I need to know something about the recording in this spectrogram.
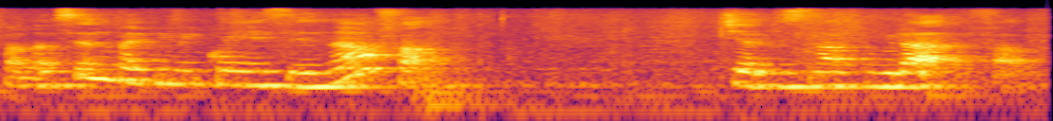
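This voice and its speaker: A woman's voice: on the high side, moderate pace. A woman coaxing a baby in sing-song baby talk in a home video. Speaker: caregiver talking to a baby. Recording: echoey room with background noise.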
